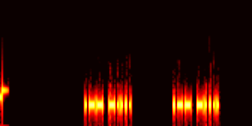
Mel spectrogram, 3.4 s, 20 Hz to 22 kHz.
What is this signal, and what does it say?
Morse code, heard as a keyed tone, about 46 wpm, 700 Hz. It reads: W6 W6
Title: USA Call Sign Prefixes - Repeated 2x - 45wpm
